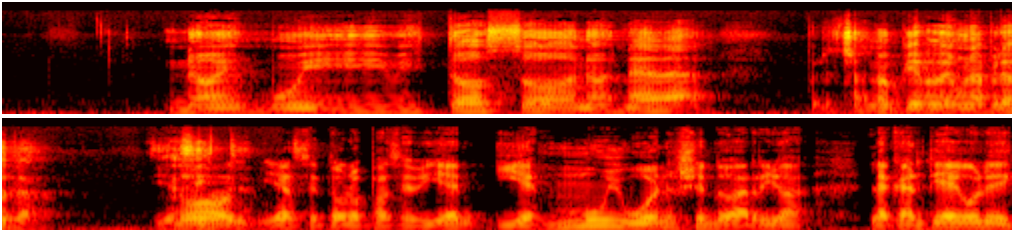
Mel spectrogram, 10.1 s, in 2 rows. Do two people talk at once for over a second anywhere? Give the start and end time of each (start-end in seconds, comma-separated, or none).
none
